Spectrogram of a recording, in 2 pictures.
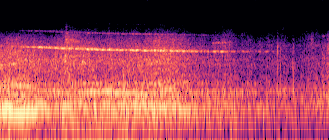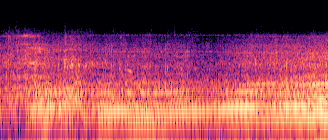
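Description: A car engine hums steadily nearby.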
